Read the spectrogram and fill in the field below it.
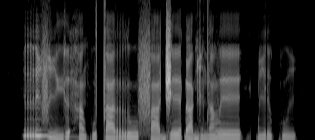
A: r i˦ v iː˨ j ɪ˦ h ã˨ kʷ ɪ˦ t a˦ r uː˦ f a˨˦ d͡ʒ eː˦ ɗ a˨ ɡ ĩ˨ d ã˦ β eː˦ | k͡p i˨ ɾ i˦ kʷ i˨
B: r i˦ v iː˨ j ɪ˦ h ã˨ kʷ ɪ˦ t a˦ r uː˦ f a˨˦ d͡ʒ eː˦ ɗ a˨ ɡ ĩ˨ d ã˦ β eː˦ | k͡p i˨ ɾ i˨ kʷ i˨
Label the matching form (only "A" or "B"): A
